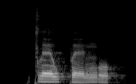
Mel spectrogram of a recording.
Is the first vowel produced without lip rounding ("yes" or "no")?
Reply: yes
